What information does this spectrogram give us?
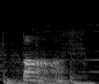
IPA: bɑːθ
